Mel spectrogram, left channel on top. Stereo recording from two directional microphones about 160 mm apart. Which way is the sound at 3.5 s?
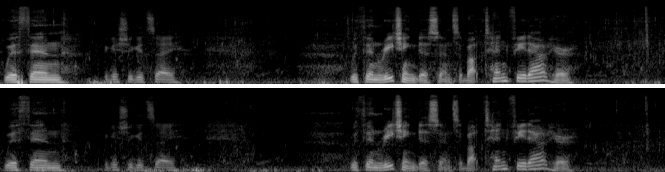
35° left (ahead or behind).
